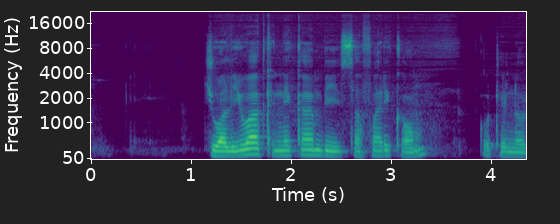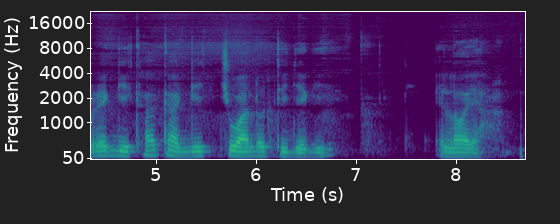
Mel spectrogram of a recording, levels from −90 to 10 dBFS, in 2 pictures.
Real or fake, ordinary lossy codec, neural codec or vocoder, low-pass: real; none; none; none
